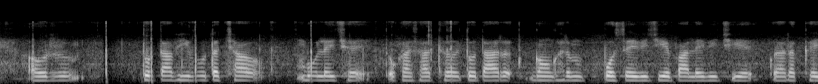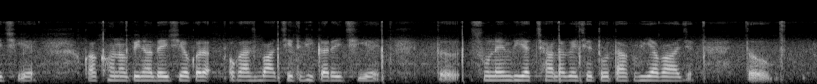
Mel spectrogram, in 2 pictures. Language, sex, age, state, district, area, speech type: Maithili, female, 18-30, Bihar, Begusarai, urban, spontaneous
